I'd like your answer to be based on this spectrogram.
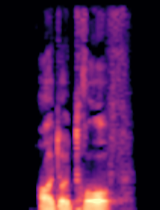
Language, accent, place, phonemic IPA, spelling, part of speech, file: German, Germany, Berlin, /ˌaʊ̯toˈtʁoːf/, autotroph, adjective, De-autotroph.ogg
- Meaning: autotrophic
